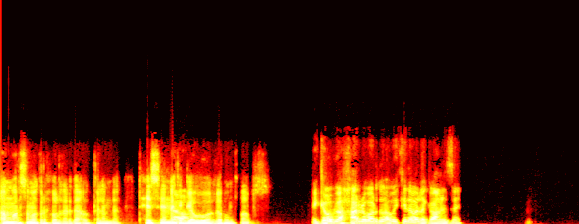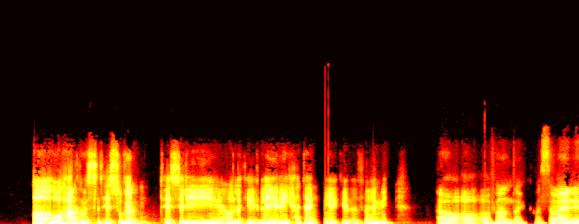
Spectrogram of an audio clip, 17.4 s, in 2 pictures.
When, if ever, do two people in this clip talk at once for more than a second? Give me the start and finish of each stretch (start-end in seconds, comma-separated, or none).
none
